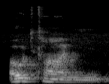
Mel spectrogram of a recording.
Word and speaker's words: Ohtani: First, we'll start with from the Angels, Otani. That's how you say his name, right? Shohei Ohtani.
